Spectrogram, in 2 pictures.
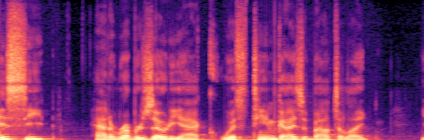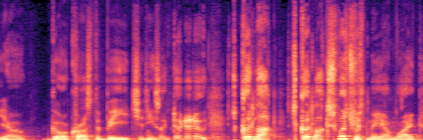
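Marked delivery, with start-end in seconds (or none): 6.0-8.1 very high, hyper wired pleading tone. Retelling how someone begged to switch seats: imitating someone cracked out. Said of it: "cracked out".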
